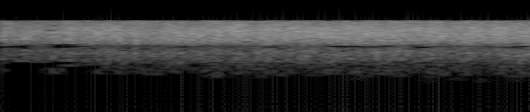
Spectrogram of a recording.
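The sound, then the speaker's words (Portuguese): An audience applauding loudly for the Lord: dense, continuous clapping that blends into an even, hissing roar, holding steady for a few seconds with no voices over it. “Se é para ele, aplauda forte.”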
